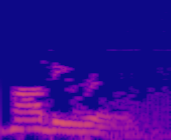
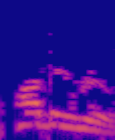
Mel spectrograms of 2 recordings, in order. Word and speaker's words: Habiru: I like the ancient way of pronouncing that just because it has a sort of a, uh, a Lord of the Rings ring to it. Uh, Abram the Habiru. That's how they used to pronounce it.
